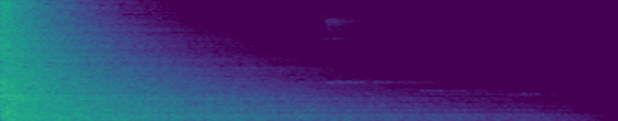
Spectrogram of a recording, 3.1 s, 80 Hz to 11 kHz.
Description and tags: Small Plate 04
Impulse response of an American made stainless steel analog plate reverb. There are 5 impulses of this device in this pack, with incremental damper settings.
Impulse, Response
